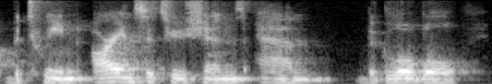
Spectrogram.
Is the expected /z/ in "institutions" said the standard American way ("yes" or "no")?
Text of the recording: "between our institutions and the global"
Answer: yes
